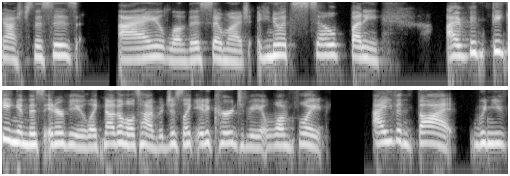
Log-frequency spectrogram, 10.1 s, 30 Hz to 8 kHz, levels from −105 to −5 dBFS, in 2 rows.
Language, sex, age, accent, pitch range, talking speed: English, female, 20-39, American, 180-225 Hz, 235 wpm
